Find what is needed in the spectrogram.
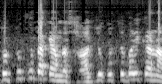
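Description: Speech only: a man's voice talking steadily in a quick run of syllables.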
